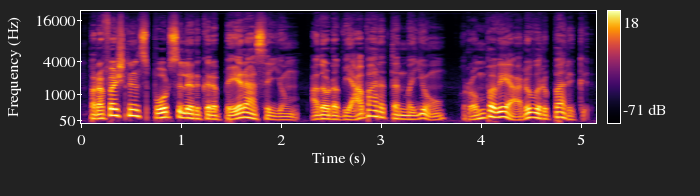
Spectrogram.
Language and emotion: Tamil, disgusted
